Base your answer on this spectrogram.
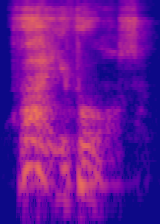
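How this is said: It is said in a stage whisper.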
